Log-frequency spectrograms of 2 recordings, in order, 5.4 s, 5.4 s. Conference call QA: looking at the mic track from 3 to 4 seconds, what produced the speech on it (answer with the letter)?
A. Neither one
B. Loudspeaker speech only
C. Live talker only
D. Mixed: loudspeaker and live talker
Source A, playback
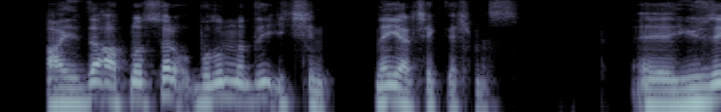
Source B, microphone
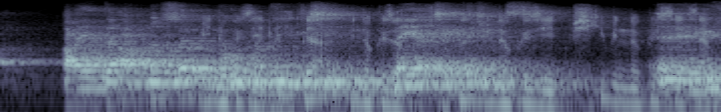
D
